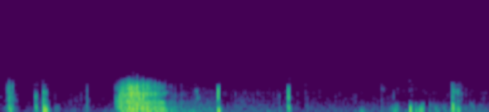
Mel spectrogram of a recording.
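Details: Stomach making unfamiliar noises: soft gurgles and pops with one longer rumbling gurgle; bowel sounds.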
